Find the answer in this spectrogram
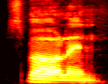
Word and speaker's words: Smolin: yeah Lee small and I've heard of him Smalling is how you say it yeah well there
